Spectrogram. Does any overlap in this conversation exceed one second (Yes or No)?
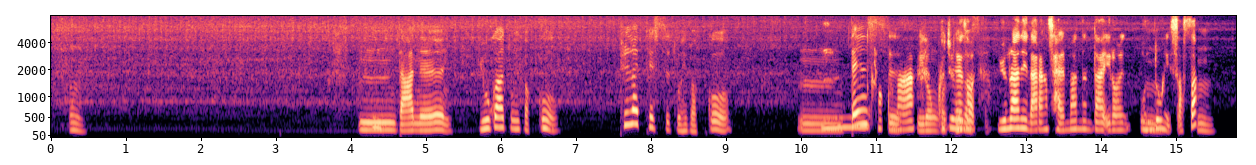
Yes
